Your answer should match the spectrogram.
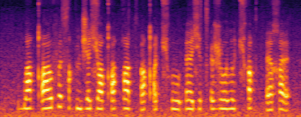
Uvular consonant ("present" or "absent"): present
